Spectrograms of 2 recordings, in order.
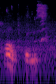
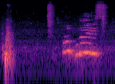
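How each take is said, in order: First: Said in the usual way. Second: Squeaky plea. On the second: Shown as a demonstration.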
